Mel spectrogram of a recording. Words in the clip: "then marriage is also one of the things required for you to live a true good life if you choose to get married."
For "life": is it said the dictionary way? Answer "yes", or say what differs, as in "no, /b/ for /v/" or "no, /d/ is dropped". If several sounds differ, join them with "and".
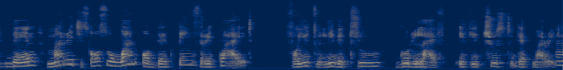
yes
